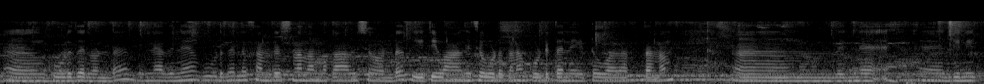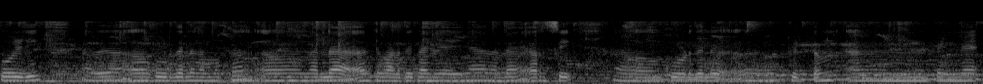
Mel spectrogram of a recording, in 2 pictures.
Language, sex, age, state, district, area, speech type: Malayalam, female, 30-45, Kerala, Kottayam, rural, spontaneous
